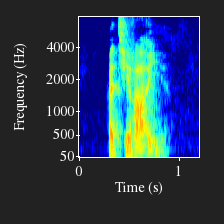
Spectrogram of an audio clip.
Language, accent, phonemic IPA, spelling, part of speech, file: French, France, /a.ti.ʁaj/, attirail, noun, LL-Q150 (fra)-attirail.wav
- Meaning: paraphernalia, equipment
